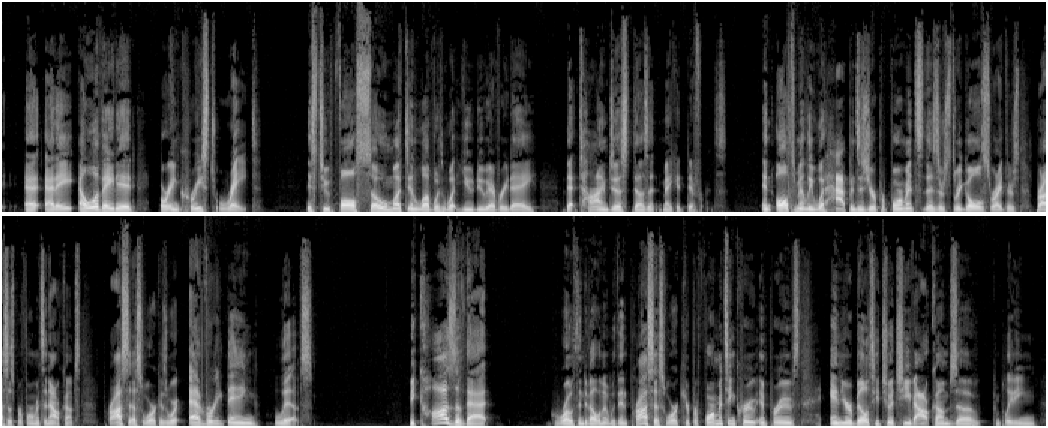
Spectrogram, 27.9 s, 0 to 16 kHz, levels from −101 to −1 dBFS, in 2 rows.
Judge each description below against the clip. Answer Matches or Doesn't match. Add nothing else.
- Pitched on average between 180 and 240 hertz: Doesn't match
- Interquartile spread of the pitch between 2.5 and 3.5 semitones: Doesn't match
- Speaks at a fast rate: Doesn't match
